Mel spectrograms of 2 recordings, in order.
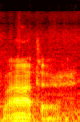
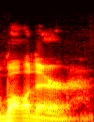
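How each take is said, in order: First: The middle consonant is a clear T. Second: The middle consonant sounds like a D. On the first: It is said the Dutch way. "In Holland we say water. ... with a T" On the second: It is said the American way. "you're American, right? ... the water with a D"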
